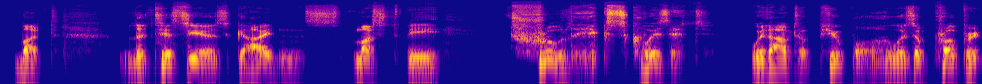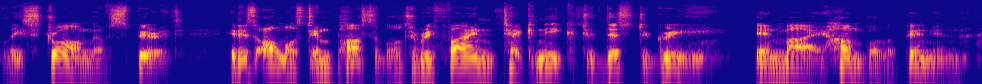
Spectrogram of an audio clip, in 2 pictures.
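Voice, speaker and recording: Slow, courtly, honorable swordsman. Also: lowish voice, breathy edge, no echo, studio quality, heavily acted. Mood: earnest admiration. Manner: formal, archaic, measured diction. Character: courteous, honorable swordsman, calm, earnest, formal. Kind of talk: scripted video game character dialogue.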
